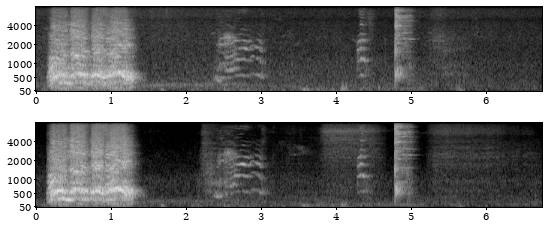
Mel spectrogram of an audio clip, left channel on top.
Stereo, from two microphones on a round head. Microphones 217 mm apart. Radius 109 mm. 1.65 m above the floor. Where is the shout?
60° right (ahead or behind), 1.3 m; by 1.3 s 40° right (ahead or behind), 0.7 m.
